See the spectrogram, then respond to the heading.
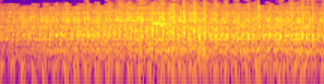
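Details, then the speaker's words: Honda Beat scooter with thick white exhaust smoke, before teardown: engine revving with a coarse rattly drone from the CVT belt-drive side that grows with throttle; abnormal CVT noise, cause unconfirmed. "dan terdengar suara ini sobat Ya sepertinya ada suara-suara yang aneh sepertinya terdengar di bagian CVT ni"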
